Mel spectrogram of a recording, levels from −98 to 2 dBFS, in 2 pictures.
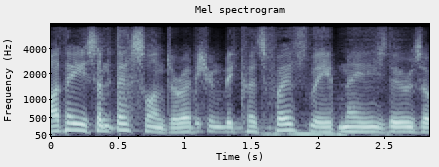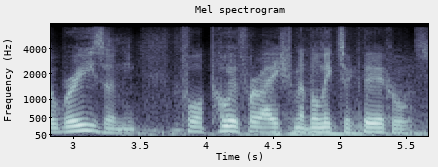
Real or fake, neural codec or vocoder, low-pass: fake; codec, 16 kHz, 0.5 kbps, X-Codec, HuBERT features, trained on general audio; 7.2 kHz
